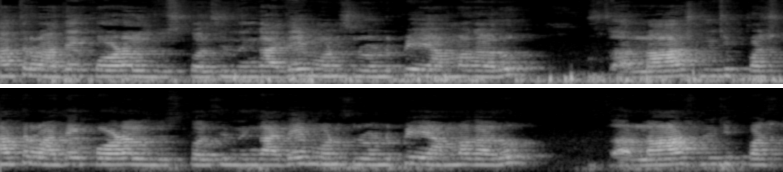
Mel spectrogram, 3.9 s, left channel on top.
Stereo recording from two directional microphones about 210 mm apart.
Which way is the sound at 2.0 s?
35° left (ahead or behind).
